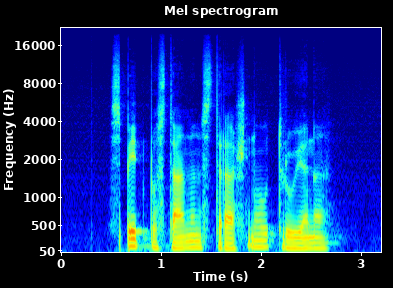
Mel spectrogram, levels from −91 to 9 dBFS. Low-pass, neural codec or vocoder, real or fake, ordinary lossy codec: 19.8 kHz; autoencoder, 48 kHz, 32 numbers a frame, DAC-VAE, trained on Japanese speech; fake; none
